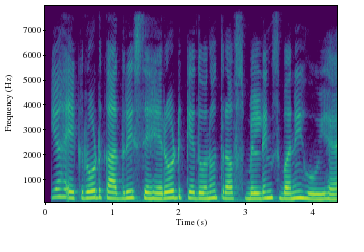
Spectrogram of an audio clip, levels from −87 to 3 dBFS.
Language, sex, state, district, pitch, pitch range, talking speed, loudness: Hindi, female, Jharkhand, Garhwa, 250 Hz, 235-270 Hz, 190 wpm, -13 LUFS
